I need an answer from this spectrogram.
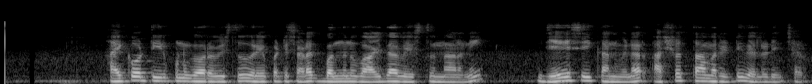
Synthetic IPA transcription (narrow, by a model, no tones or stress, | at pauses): hɐjko̞ːɾʈ̚t̪iːɾpunuɡɐwɾɐʋist̪uːɾɛːpɐʈiʃɐɽɐk̚bɐnd̪unuʋaːjd̪aːʋe̞ːst̪unːaːnɐni | d͡ʒeːesiːkɐnʋinɐɾɐʃʋɐt̪ːaːmɐɾe̞ɖːiʋɛlːɐɽiɲt͡ʃaːɾu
